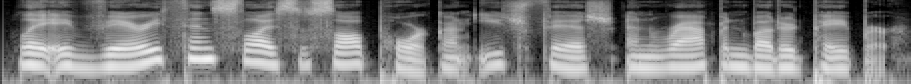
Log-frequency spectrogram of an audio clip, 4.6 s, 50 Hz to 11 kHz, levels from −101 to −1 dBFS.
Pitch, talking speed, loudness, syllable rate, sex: 165 Hz, 210 wpm, -17 LUFS, 4.9 syllables/s, female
